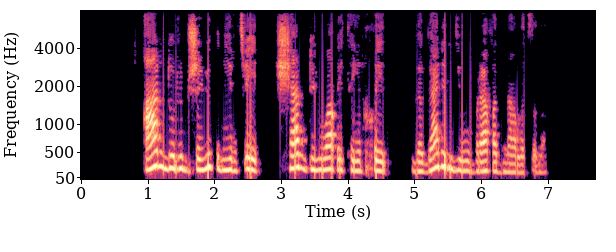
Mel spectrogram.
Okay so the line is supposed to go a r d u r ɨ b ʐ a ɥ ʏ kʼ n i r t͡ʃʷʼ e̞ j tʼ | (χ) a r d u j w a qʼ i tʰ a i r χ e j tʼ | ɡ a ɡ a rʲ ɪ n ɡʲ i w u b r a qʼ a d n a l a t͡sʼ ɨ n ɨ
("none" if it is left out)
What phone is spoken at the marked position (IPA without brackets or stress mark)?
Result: ʃ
